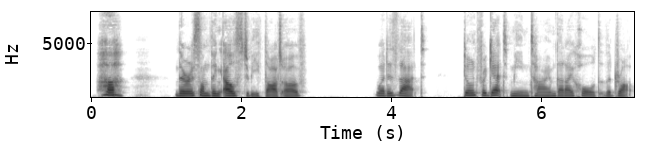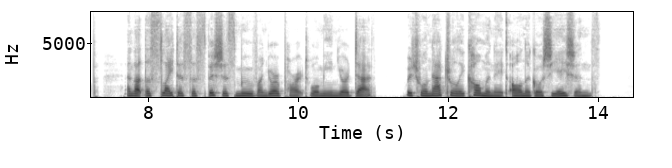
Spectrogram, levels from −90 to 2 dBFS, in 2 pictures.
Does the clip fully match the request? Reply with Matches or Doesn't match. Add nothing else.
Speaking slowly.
Doesn't match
